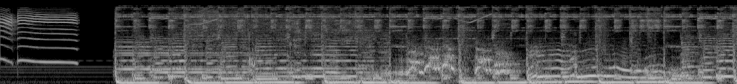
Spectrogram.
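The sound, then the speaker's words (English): A bouncy, reggae-like Christmas song made for dogs, with a steady thumping bassline, opening with a run of high squeaky chirps, then barks popping through the loud music here and there. “There's some squeaky noises and dogs barking.”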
